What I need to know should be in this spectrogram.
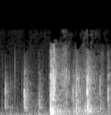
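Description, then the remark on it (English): A door is banged repeatedly: a run of heavy, irregular thuds, with one especially loud slam near the middle, with no voices. “That's the door.”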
